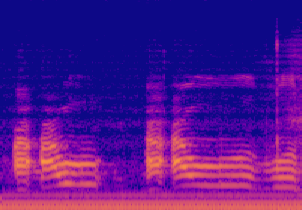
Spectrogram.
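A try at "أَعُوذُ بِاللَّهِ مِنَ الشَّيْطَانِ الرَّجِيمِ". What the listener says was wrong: আউ আপনি মনে হয় আউ দুইবার হচ্ছে।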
